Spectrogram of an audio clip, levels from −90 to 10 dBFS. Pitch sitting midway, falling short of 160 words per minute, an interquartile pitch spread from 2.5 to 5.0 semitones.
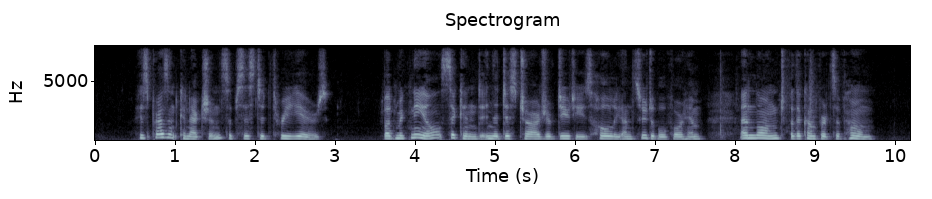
No: high, 195 Hz; average, 145 wpm; average, 3.0 semitones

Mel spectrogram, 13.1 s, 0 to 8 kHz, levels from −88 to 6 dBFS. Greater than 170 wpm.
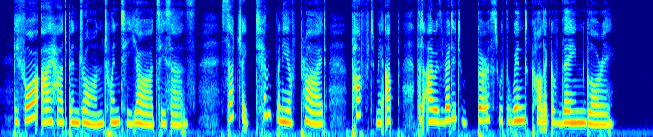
No: average, 140 wpm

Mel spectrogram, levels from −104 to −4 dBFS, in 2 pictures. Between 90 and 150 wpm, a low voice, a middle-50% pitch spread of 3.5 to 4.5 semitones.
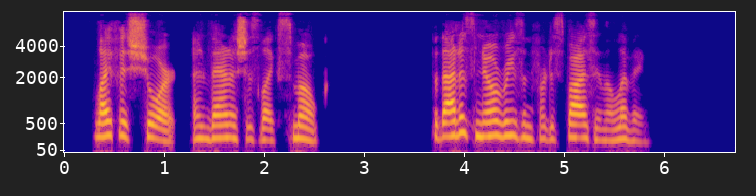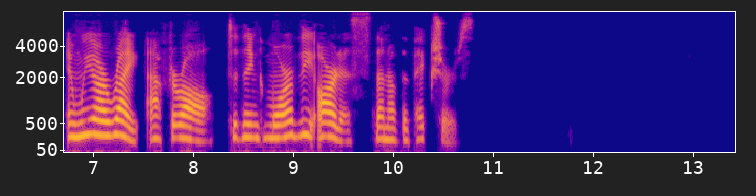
No: average, 145 wpm; high, 235 Hz; average, 3.8 semitones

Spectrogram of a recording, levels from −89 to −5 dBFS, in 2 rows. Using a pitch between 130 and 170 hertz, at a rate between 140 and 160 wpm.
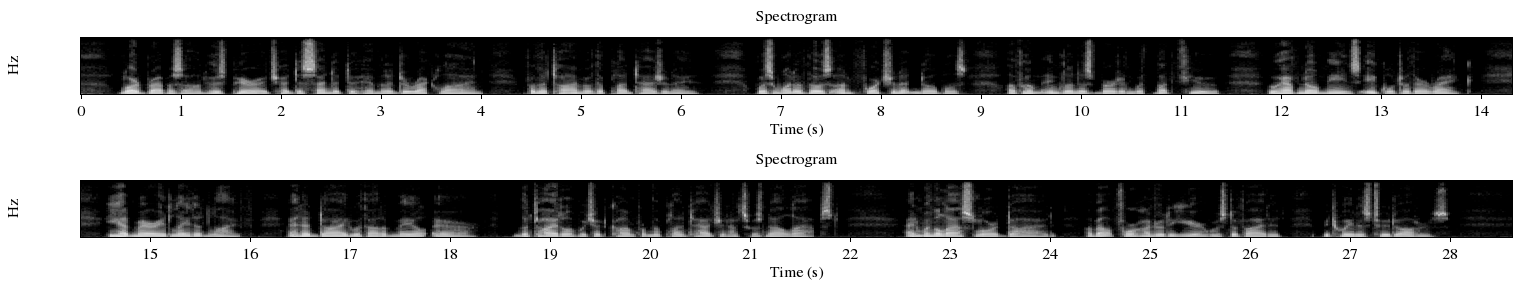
No: low, 135 Hz; average, 170 wpm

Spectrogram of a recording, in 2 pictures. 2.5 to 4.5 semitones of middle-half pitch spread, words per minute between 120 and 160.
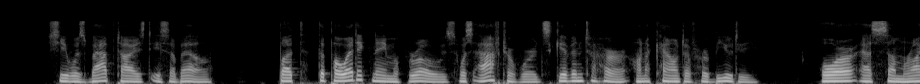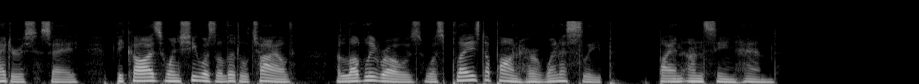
Yes: average, 4.1 semitones; average, 145 wpm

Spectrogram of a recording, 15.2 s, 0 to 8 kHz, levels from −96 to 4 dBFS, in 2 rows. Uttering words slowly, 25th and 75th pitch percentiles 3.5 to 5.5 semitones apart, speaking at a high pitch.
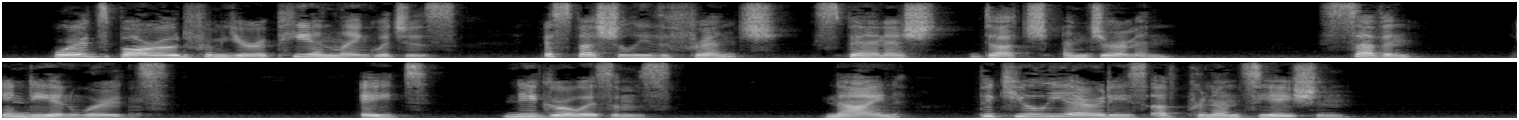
Yes: slow, 85 wpm; average, 4.5 semitones; high, 225 Hz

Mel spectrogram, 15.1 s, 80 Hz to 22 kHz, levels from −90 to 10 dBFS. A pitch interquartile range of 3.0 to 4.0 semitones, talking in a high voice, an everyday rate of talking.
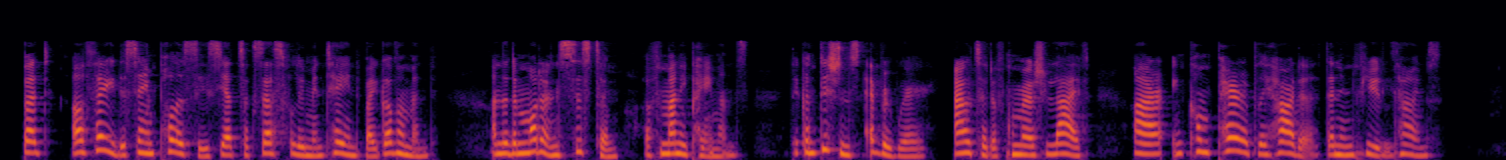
No: average, 3.7 semitones; high, 235 Hz; slow, 125 wpm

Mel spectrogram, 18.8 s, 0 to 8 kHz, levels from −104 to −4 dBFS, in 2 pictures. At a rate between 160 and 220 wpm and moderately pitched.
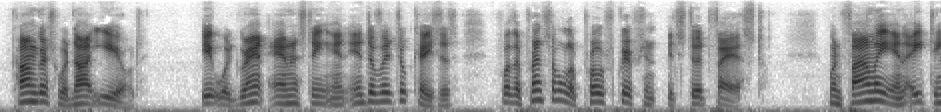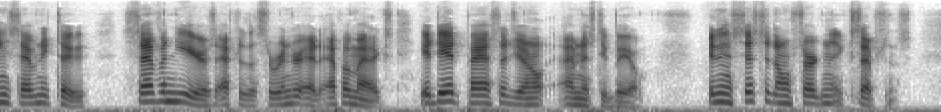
No: slow, 135 wpm; medium, 160 Hz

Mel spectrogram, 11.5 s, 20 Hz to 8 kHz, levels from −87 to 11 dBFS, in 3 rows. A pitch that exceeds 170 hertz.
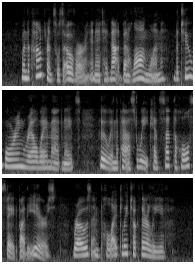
Yes: medium, 185 Hz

